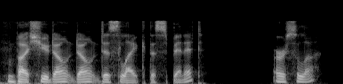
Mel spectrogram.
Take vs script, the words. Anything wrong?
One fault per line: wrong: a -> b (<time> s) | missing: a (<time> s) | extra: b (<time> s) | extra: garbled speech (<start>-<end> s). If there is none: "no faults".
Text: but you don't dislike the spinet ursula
extra: don't (0.7 s)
